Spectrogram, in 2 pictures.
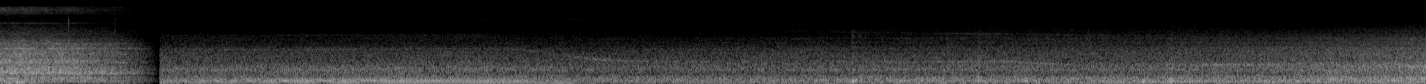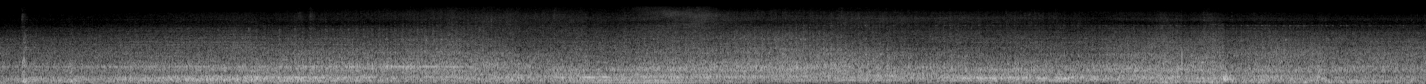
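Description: Trains at a main-line station. The sound cuts off abruptly about a second and a half in, followed by a few seconds of low engine hum. Then the rumble of a train approaching and running through builds from about halfway and stays loud to the end.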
